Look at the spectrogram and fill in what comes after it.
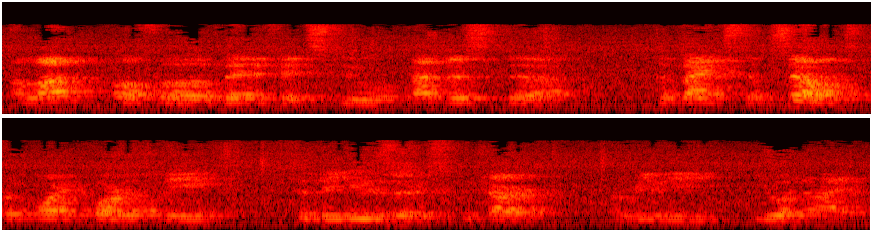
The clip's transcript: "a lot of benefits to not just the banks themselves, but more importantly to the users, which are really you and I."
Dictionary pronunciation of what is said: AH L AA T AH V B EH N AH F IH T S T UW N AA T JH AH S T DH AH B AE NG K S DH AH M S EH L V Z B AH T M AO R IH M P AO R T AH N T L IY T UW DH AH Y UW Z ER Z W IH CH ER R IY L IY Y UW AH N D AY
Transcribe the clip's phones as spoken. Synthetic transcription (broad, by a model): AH L AA T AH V B EH N AH F IH T S T UW N AA T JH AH S T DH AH B AE NG K S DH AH M S EH L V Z B AH T M AO R IH M P AO R T AH N T L IY T UW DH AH Y UW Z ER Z W IH CH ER R IY L IY Y UW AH N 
